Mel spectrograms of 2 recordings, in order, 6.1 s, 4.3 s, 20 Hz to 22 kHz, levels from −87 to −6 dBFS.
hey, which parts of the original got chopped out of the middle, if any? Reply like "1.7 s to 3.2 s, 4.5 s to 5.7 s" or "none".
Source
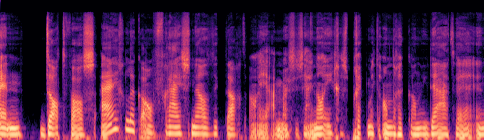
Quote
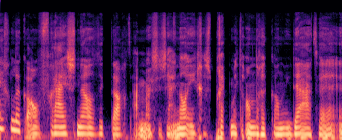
3.1 s to 3.4 s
